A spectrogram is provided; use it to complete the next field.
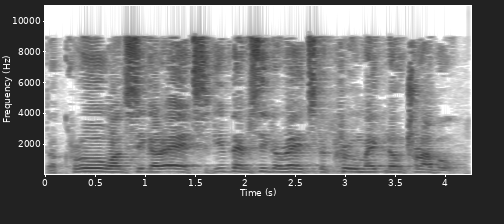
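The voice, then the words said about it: Heavy Eastern European accent, bellowing. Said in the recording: “in a very heavy Eastern European accent, bellowing through the courtroom”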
